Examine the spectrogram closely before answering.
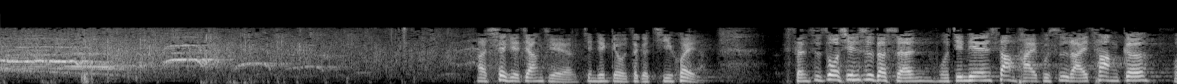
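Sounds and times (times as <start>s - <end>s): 
warm audience applause: 0.0s - 5.8s
speech: 4.8s - 7.3s, 7.9s - 11.7s.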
